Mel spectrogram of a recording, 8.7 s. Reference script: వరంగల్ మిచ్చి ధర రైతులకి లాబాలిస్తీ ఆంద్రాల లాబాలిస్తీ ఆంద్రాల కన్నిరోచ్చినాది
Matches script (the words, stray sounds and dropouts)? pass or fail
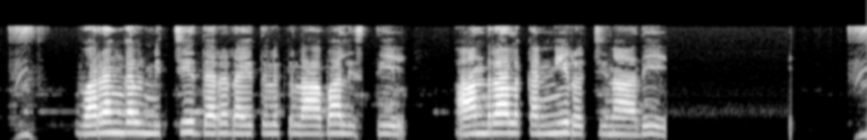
fail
